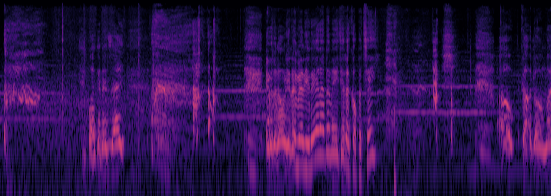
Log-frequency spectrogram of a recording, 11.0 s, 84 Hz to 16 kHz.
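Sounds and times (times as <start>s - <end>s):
soft background music: 0.0s - 11.0s
man coughing: 3.0s - 4.4s.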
